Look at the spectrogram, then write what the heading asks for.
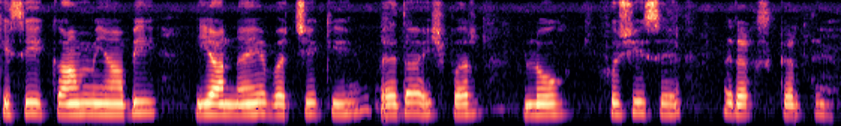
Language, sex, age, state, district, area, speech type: Urdu, female, 30-45, Bihar, Gaya, rural, spontaneous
